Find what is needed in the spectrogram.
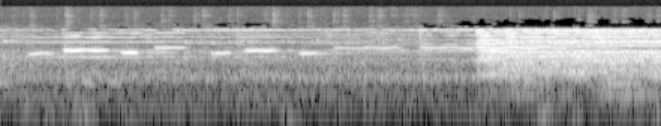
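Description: A few short, high chirping notes. About three seconds in, a steady hiss starts suddenly: the surface noise of a gramophone record beginning to play.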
